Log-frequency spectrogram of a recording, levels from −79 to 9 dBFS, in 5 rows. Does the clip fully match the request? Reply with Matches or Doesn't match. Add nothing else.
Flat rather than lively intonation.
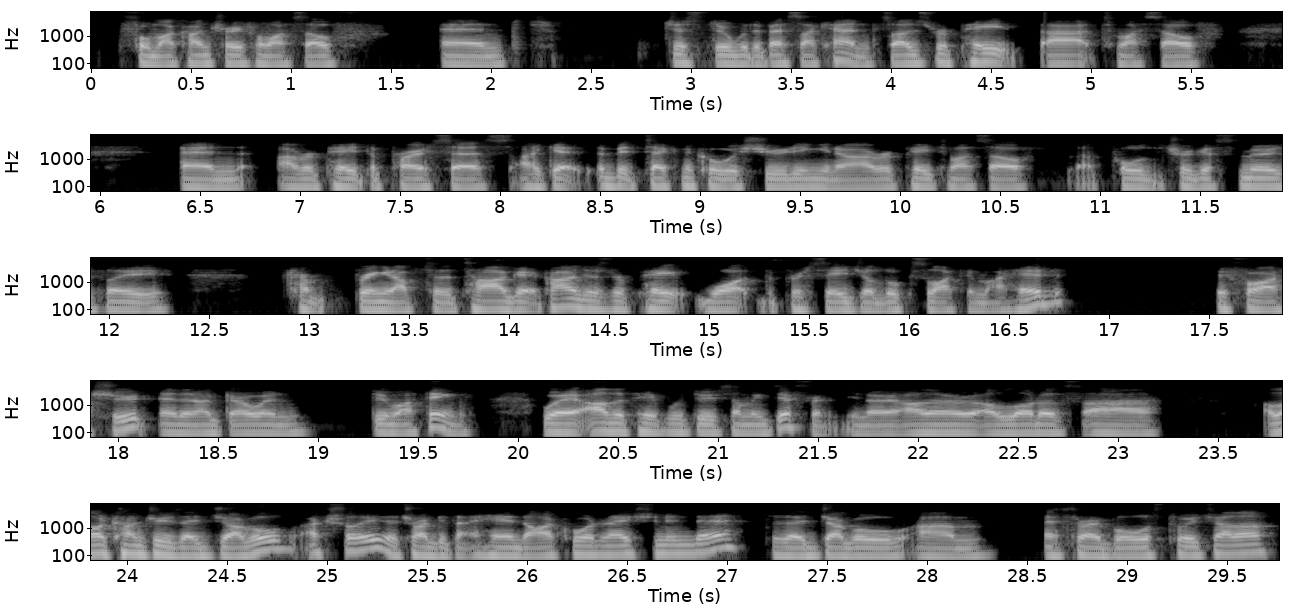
Matches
